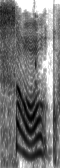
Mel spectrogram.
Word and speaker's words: Sark: Yeah, it's Sark, which is an amalgamation of Sarah and Kevin, E for electronic, and media.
